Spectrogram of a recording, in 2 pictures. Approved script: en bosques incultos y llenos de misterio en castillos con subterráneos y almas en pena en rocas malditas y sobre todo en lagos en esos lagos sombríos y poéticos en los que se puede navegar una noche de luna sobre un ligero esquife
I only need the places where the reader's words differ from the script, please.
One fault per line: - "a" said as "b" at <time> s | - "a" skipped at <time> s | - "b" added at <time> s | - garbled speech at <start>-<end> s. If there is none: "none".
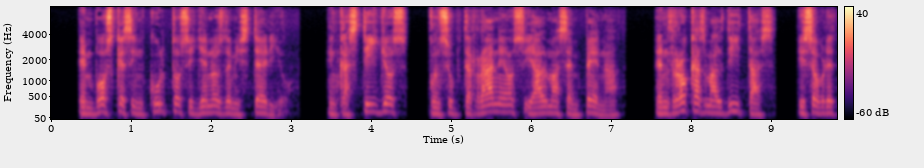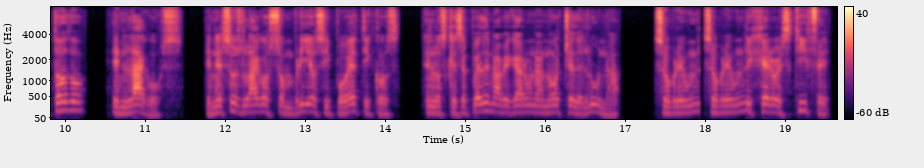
- "sobre un" added at 18.0 s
